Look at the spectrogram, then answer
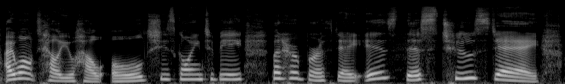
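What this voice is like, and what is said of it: Scratchy, hoarse voice. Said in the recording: “My voice is pretty scratchy this morning.”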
